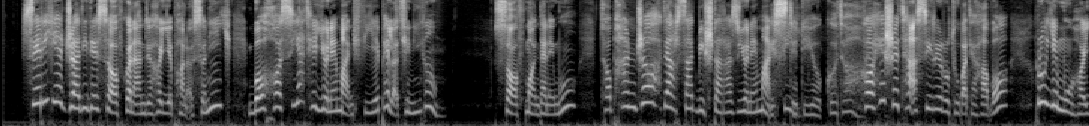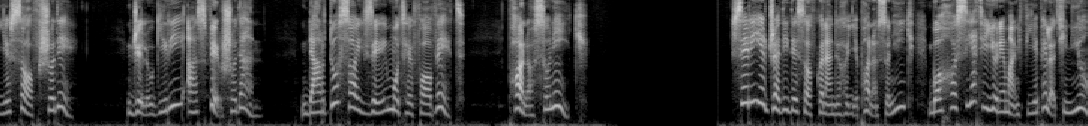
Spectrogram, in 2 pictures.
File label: commercial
